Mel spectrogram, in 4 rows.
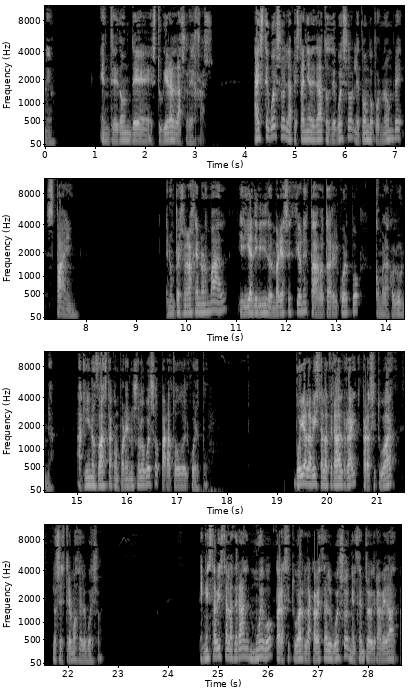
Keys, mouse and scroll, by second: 6.8 click, 9.4 click, 11.8 BackSpace, 11.9 BackSpace, 20.9 KP_3, 23.4-25.2 right drag, 27.2 click.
